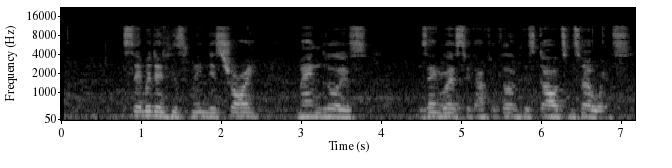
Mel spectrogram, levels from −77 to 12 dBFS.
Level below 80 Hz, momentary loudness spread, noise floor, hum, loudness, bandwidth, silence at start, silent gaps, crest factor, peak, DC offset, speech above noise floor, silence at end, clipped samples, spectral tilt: -58 dBFS; 9 LU; -50 dBFS; none; -27 LUFS; 11.5 kHz; 0.05 s; none; 18 dB; -10 dBFS; under 0.1%; 24 dB; 0.05 s; under 0.1%; -4.5 dB/octave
